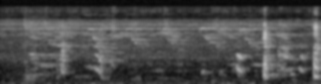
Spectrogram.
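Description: Several chickens clucking: a string of short, separate clucks.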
